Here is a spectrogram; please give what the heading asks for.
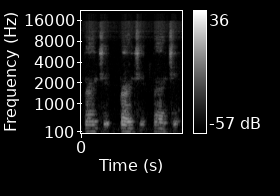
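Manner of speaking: softly rehearsing a name to himself; quiet, deliberate repetition, dropping away; Trump. Retold or imitated. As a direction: imitate a man practising in the mirror, hushed. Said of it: "that was a great impression of him".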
